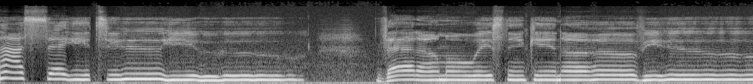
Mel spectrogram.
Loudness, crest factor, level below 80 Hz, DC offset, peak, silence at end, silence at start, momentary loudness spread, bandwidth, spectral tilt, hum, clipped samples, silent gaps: -8 LUFS; 8 dB; -28 dBFS; under 0.1%; 0 dBFS; 0 s; 0 s; 8 LU; 16.5 kHz; -4 dB/octave; none; under 0.1%; none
